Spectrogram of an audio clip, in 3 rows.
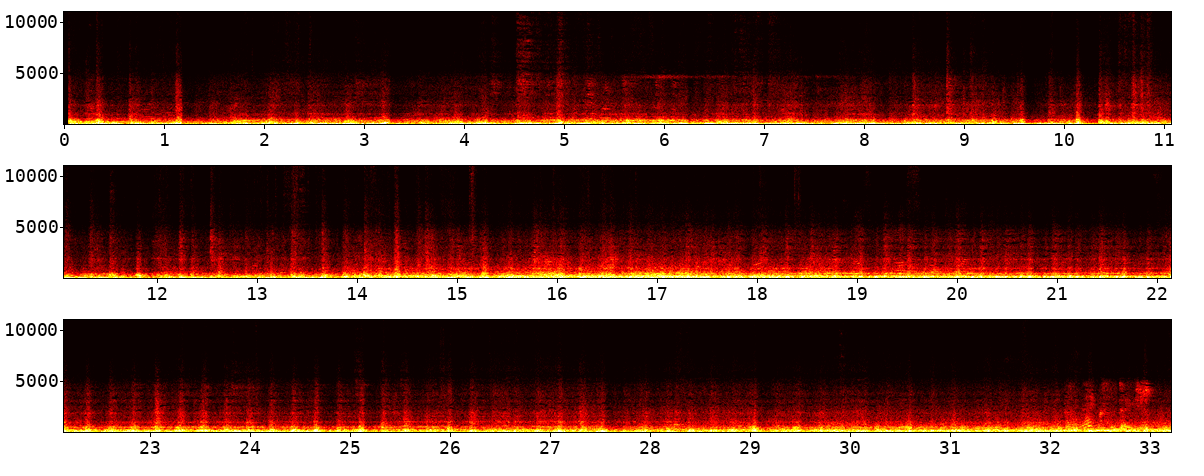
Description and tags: Circle Line Ambience Overground 2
